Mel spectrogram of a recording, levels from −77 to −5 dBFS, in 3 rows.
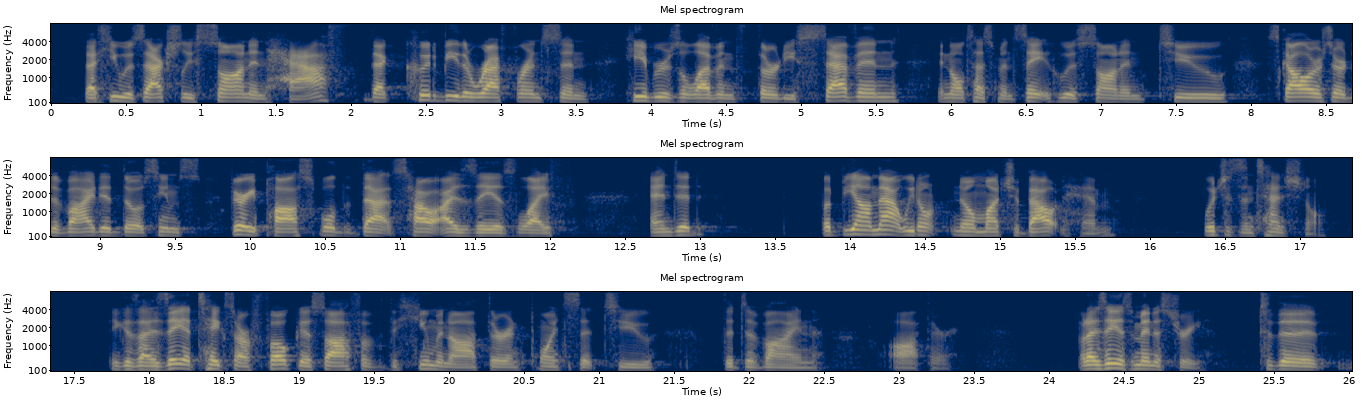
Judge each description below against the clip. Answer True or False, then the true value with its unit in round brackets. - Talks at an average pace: True (170 wpm)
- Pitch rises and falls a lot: False (3.1 semitones)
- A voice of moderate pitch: False (130 Hz)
